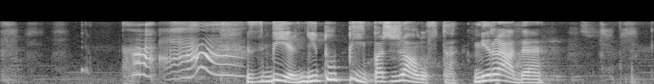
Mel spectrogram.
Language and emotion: Russian, angry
